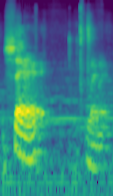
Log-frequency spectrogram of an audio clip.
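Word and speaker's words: Saélihn: L I H N pronounced say L.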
